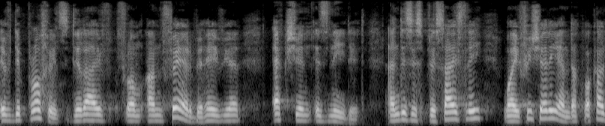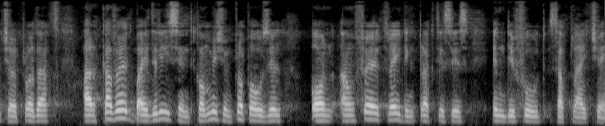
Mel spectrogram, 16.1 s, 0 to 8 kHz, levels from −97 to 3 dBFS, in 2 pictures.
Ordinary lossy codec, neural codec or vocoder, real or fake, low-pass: none; codec, 16 kHz, 8 kbps, FreqCodec, smaller model; fake; none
